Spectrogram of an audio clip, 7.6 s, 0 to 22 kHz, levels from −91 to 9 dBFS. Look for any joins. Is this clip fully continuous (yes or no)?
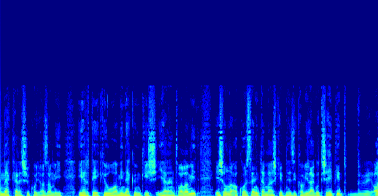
yes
